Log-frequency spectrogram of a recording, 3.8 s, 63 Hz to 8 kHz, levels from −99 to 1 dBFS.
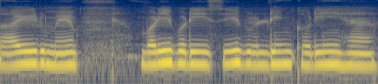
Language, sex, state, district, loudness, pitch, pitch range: Hindi, female, Uttar Pradesh, Lalitpur, -13 LUFS, 200 Hz, 190-205 Hz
